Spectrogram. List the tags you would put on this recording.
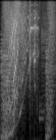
Sound effects > Electronic / Design
digital
Glitch
hard
one-shot
pitched
stutter

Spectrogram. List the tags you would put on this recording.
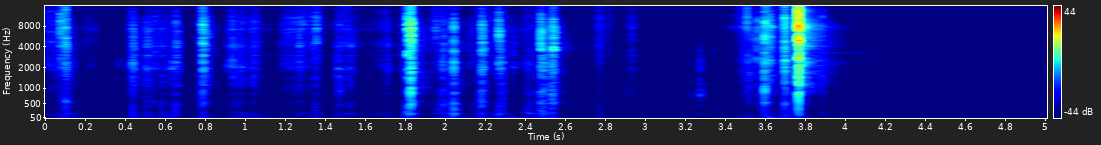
Sound effects > Objects / House appliances
Airsoft
handling-noise
FR-AV2
Insertion
NT5
Rode
Mono
MP5
Tascam
mag
Air-soft

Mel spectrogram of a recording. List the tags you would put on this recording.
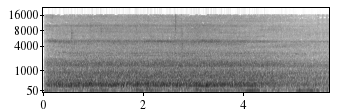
Sound effects > Vehicles
sunny
tram

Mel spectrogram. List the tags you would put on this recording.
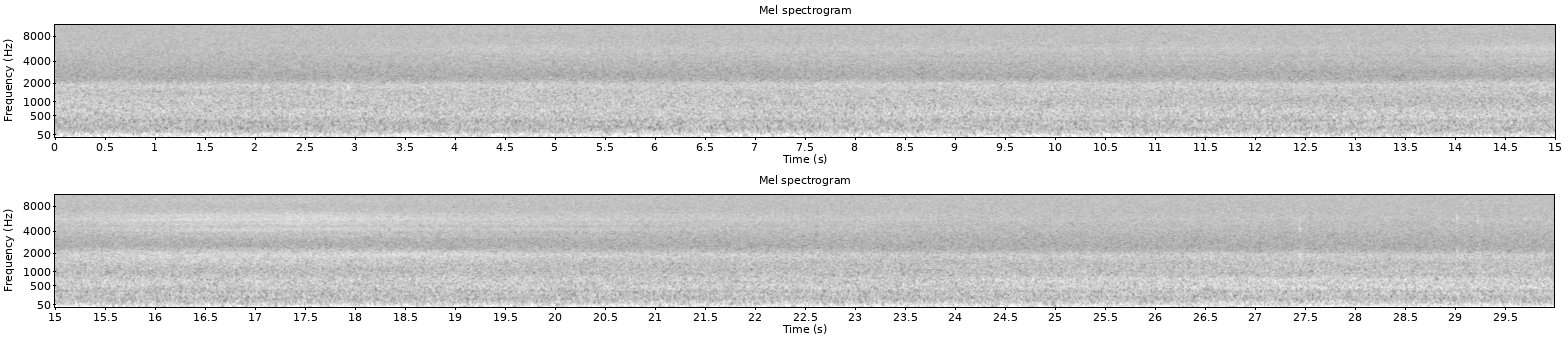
Soundscapes > Nature
raspberry-pi
natural-soundscape
alice-holt-forest
soundscape
field-recording
phenological-recording
meadow
nature

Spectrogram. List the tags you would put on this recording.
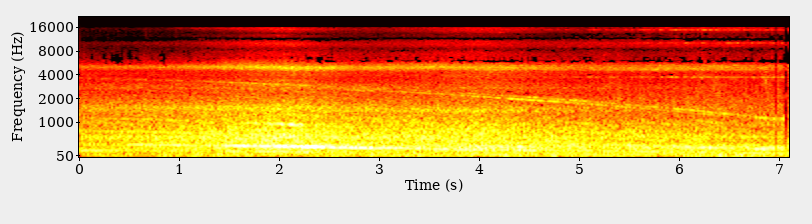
Sound effects > Vehicles
field-recording
Tampere

